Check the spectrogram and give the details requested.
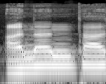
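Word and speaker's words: Ānanda: 이 경의 설자는 아난다 존자인데 아난다 존자는 빨리어로 아야스마 아난다 이렇게 얘기하는데 아야스마가 존자란 뜻이고 경칭을 앞에 씁니다. 그 다음에 아난다가 아난입니다. 앞에를 길게 발음해야 됩니다. 아난다.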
